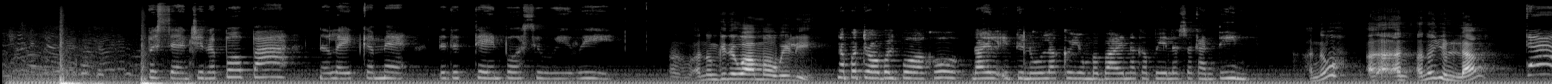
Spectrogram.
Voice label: Radio Tagalog; CALD

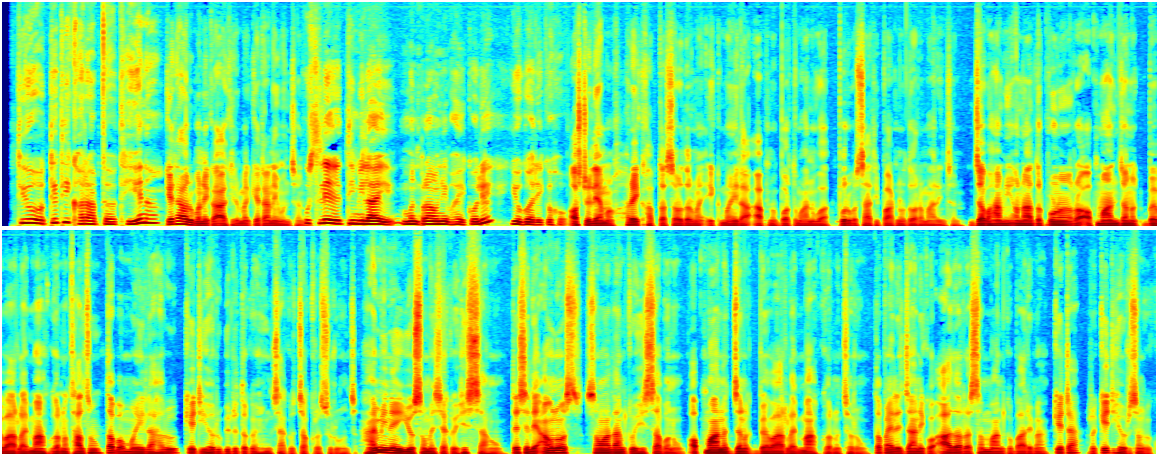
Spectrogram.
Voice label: nepali

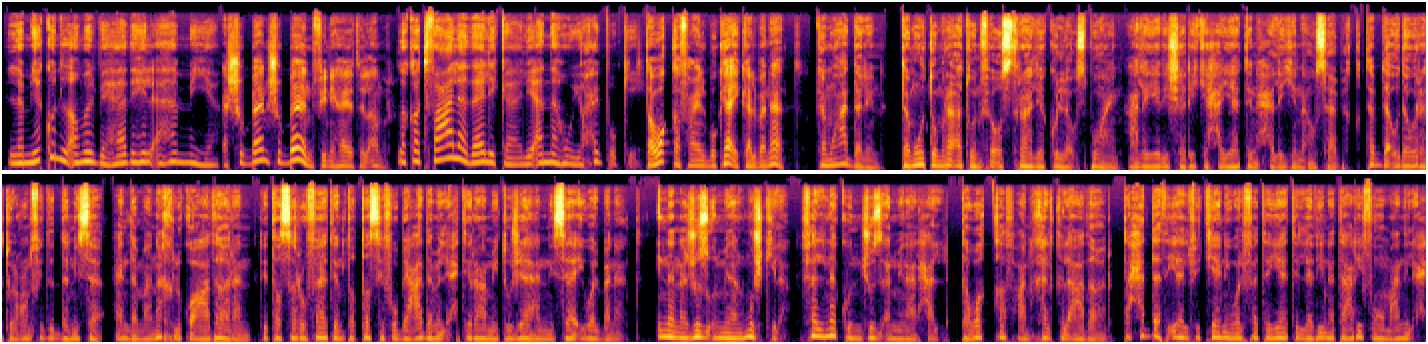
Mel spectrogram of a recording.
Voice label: arabic

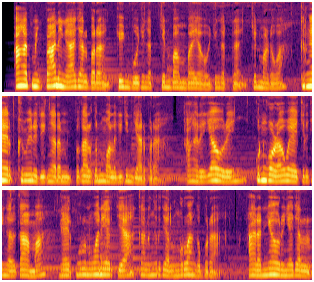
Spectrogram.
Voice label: Burarra radio

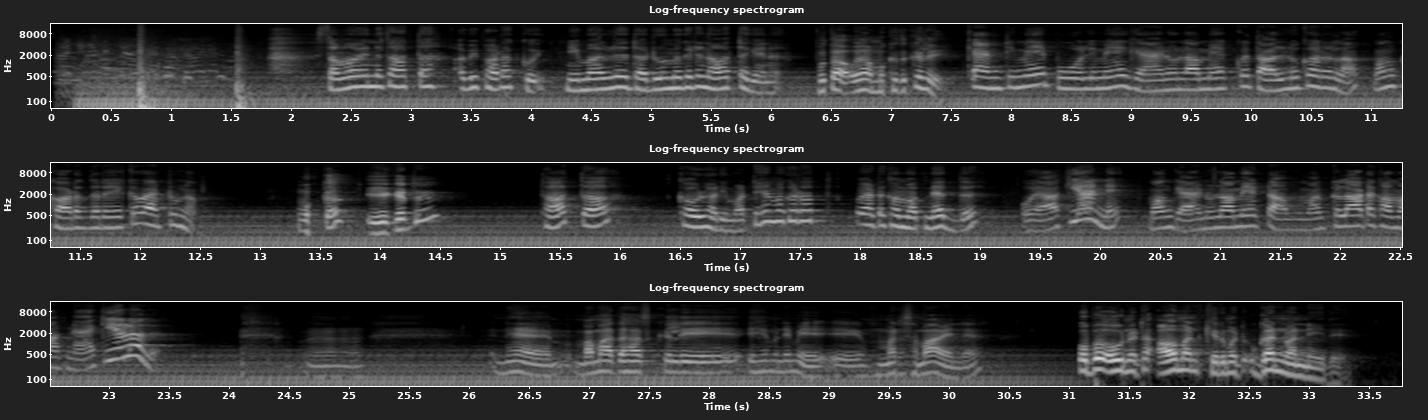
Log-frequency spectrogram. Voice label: Radio Sinhalese; CALD

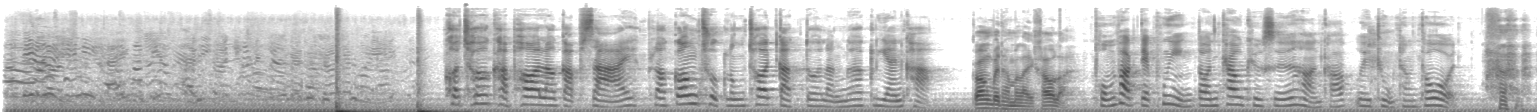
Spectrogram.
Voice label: Radio Thai; CALD

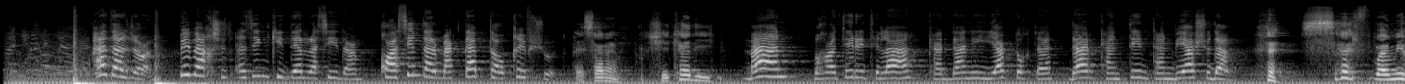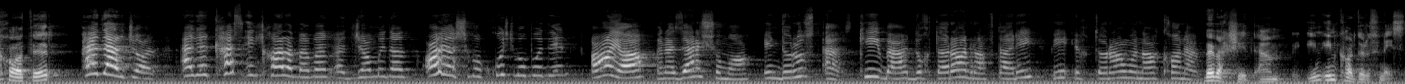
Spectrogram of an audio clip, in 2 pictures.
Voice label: Radio Dari; CALD

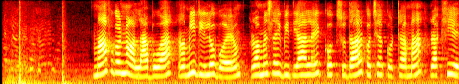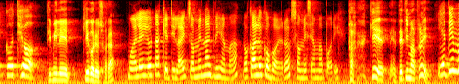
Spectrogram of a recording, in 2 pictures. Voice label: Radio Nepali; CALD

